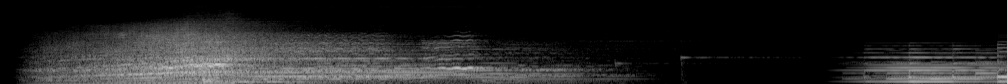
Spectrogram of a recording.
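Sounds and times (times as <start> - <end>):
car engine revving: 0.2 - 5.6.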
